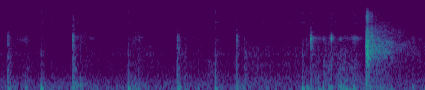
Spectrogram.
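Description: Chalk writing on a blackboard: a run of short, irregular taps and clicks, with one louder, sharper stroke near the end.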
